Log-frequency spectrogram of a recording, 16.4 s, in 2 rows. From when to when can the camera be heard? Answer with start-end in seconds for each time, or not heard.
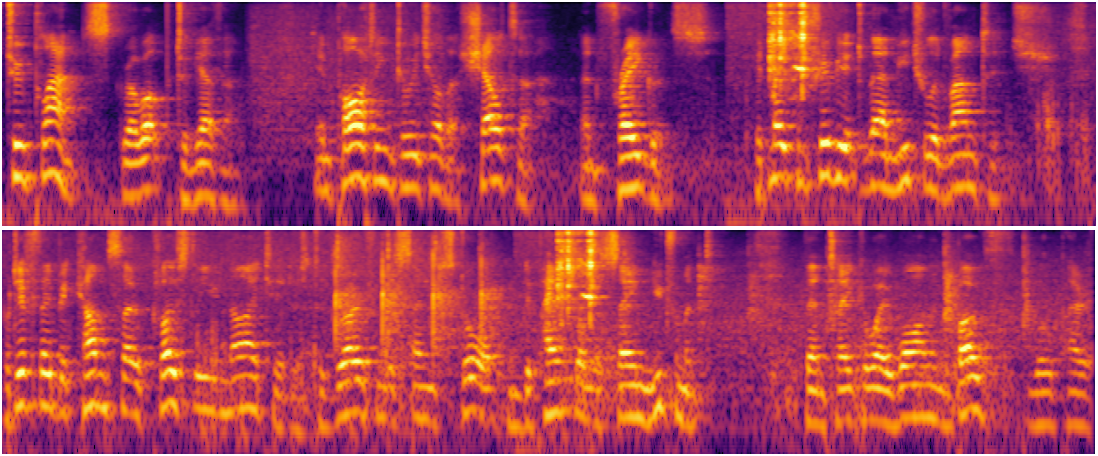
5.5-6.4, 12.1-12.8.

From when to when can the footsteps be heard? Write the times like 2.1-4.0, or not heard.
not heard.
